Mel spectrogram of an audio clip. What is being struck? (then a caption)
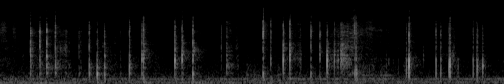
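Small cardboard box. A small white cardboard box is scratched and tapped with long fingernails. Quick, crisp clicks and taps land in an uneven, rapid series over soft scratchy rustling. Each tap is dry and dies away almost instantly.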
